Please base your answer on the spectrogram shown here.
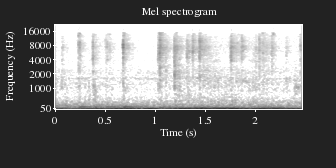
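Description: Keys tapped on a computer keyboard in quick irregular bursts, close and fairly quiet, with a low background hum and no talking.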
